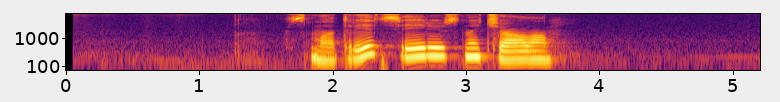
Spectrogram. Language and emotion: Russian, neutral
